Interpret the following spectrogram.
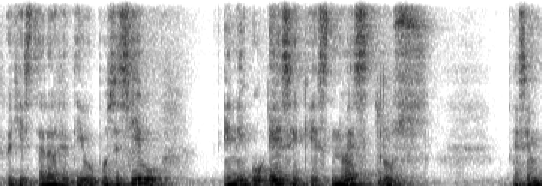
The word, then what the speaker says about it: nos: Fíjense que aquí está el adjetivo posesivo, NOS, que es nuestros, es en plural, nuestros, se dice no, y se escribe nos.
